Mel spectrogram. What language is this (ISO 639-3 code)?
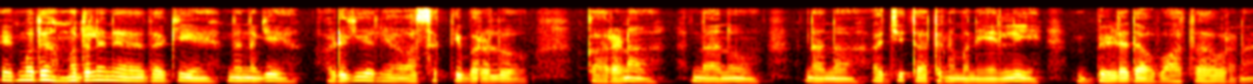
kan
